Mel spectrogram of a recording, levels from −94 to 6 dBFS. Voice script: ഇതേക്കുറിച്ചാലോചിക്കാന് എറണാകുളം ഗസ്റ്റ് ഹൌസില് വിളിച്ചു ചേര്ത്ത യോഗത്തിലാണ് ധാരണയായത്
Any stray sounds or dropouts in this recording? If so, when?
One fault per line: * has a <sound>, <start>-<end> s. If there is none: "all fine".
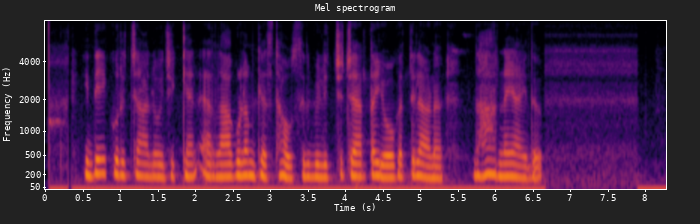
all fine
